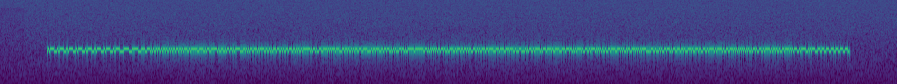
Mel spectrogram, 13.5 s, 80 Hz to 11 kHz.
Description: NAVTEX (SITOR-B), 100 baud, 170 Hz shift, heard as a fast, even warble, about 1500 Hz centre. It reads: LN4R WBTG UH2J 6RYX 286M QY11 8EVE WGEF XX28 1EO8 EO3K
